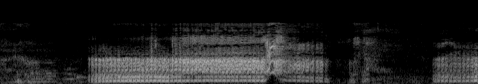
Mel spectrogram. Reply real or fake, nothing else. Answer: real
